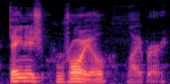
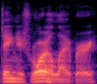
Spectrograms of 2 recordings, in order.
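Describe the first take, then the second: First: The emphasis falls on Danish. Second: The emphasis falls on Royal Library. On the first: The speaker calls it right. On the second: The speaker calls it wrong.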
